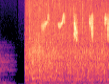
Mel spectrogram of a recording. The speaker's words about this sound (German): Die Wasseramsel lebt an klaren, schnell fließenden Bächen und Flüssen und ist der einzige heimische Singvogel, der schwimmen, tauchen und sogar unter Wasser laufen kann, erklärt NABU-Artenschutzfachmann Martin Klatt.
